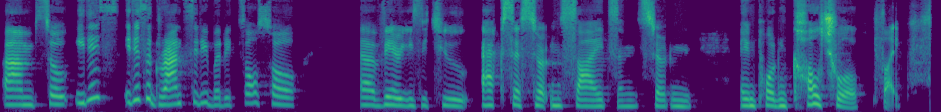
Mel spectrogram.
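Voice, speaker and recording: Woman, program director answering questions, measured and explanatory, mid-pitched, dry close sound. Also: dry recording. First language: Turkish. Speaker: study abroad program director. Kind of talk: interview answers.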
